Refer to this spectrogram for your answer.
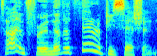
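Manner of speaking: high, swooping, chirpy therapist voice. Talking about therapy with co-hosts, announcing a session in a Sokka impression as a therapist. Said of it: "that was my Sokka doing a therapist impression".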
